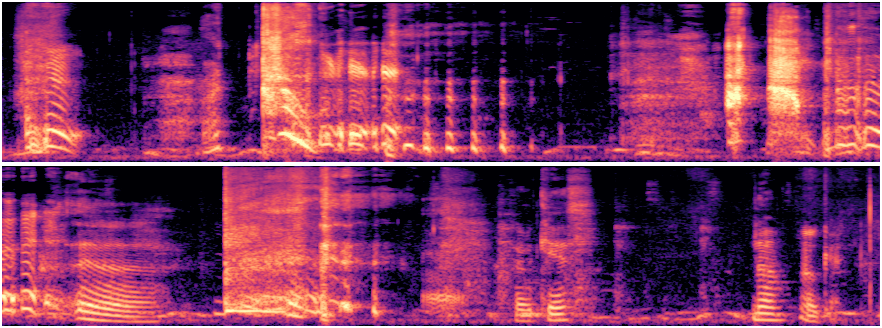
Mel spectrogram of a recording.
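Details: Young girl sneezing a few times in sharp bursts with her father, mixed with giggling and laughter.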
